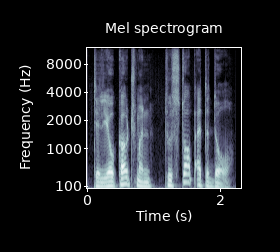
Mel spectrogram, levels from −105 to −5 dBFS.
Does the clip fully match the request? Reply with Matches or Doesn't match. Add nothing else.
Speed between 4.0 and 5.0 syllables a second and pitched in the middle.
Doesn't match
